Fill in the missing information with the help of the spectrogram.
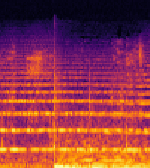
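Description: Background music: sustained ambient chords, with a deep bass note swelling in under a second in.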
